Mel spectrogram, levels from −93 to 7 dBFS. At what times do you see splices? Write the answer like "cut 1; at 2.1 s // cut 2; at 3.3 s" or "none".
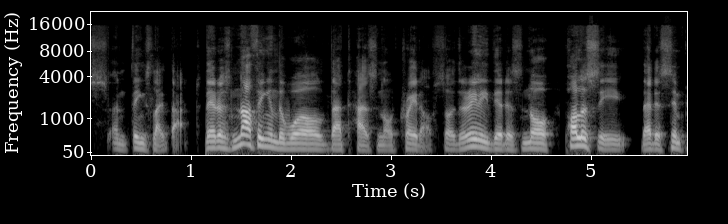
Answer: cut 1; at 1.1 s // cut 2; at 4.7 s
